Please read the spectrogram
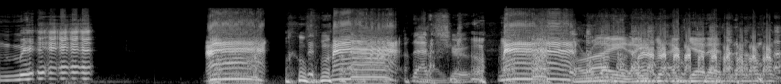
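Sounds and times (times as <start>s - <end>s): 
person imitating a goat bleat in a goat impression contest: 0.0s - 1.0s, 3.3s - 5.8s
speech: 0.0s - 1.0s, 3.0s - 7.8s
laughter: 2.9s - 7.8s.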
